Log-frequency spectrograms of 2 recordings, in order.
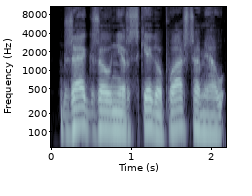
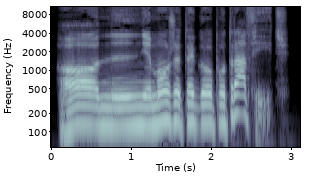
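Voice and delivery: slow, raised scornful drawl; drawn-out, higher, belittling tone; contemptuous dismissal; 4 semitones higher, 4 dB louder, slower than usual. A narrator's reading. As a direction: brush him off with disdain. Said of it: "rzekłem z pogardliwym lekceważeniem".

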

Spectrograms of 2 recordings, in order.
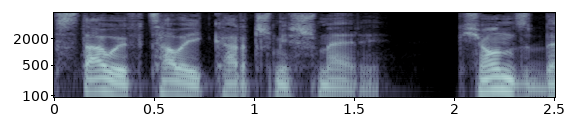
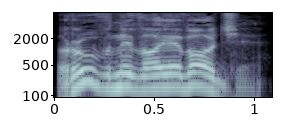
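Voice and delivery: higher, louder rallying cry; agreeing shout; 7 semitones higher, 4 dB louder than usual. A narrator's reading. The gentry backing Skołuba, loud agreeing shout. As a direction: shout it as one with the crowd. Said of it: "krzyknęli wszyscy".

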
